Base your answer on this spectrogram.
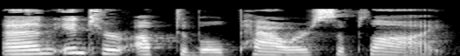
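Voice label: "Uninterruptible Power Supply", English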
